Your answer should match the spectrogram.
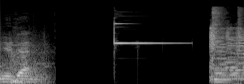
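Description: A single bell-like ding rings out about a second in: one steady high tone that starts sharply, fades over most of a second, and is cut off short, an edited-in transition sound effect.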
